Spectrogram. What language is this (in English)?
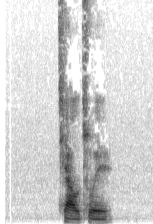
Min Nan Chinese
